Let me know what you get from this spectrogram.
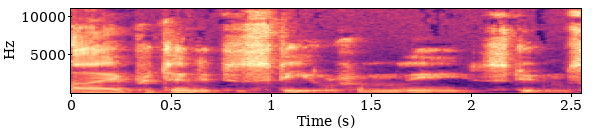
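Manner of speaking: the word pretended leaned on hard.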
